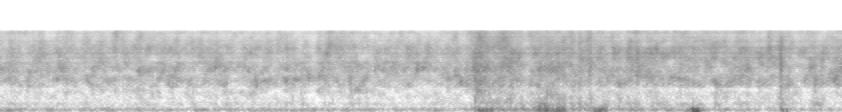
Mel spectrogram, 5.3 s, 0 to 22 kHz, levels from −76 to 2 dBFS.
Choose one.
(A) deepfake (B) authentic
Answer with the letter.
A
